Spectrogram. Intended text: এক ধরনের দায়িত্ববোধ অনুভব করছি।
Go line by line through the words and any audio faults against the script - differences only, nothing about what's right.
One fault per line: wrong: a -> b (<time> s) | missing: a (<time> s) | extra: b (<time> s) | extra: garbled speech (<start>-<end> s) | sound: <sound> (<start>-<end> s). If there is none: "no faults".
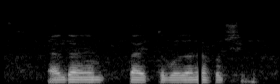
sound: dropout (2.0-2.0 s)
